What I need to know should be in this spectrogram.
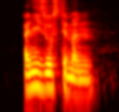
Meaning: anisostemonous
- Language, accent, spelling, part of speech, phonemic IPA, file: French, France, anisostémone, adjective, /a.ni.zɔs.te.mɔn/, LL-Q150 (fra)-anisostémone.wav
